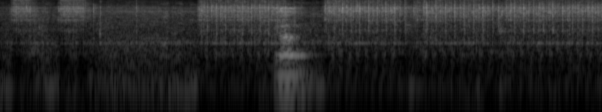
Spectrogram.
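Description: Pneumatic wrench running on the clutch hub nut of a motorcycle engine, a rapid rattle with air hiss that comes in spells and is heaviest from about three seconds in. It is tightening the nut that holds the clutch hub assembly down over the freshly fitted clutch plates.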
